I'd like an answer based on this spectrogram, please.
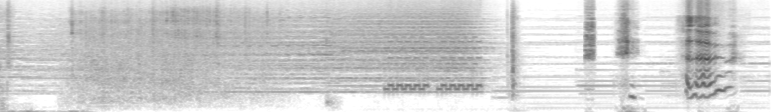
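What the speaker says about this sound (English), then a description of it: "The phone's ringing." A telephone rings in an indoor drama scene, sounding in short bursts near the end, after a stretch of clattering, mechanical noise and background sound.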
